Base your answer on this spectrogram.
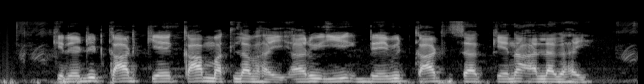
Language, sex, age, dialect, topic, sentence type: Magahi, male, 31-35, Southern, banking, question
